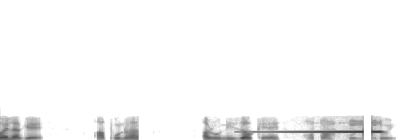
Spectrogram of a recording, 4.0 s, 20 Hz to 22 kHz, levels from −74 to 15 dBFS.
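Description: At 1.38 s the speech breaks into a hole of silence ending at 1.42 s. This is packet loss filled with silence: the receiver substitutes silence for missing packets, so the gap has hard edges. A second 90 ms gap at 3.63 to 3.72 s, consistent with three 30 ms packets, cuts through the squeal. From 2.34 to 3.88 s a loudspeaker feedback squeal builds at 1.4 kHz, well within the narrow telephone band. The microphone re-captures the loudspeaker, and loop gain above one at that frequency lets the tone grow over roughly a second and a half to about 10 dB above the speech.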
